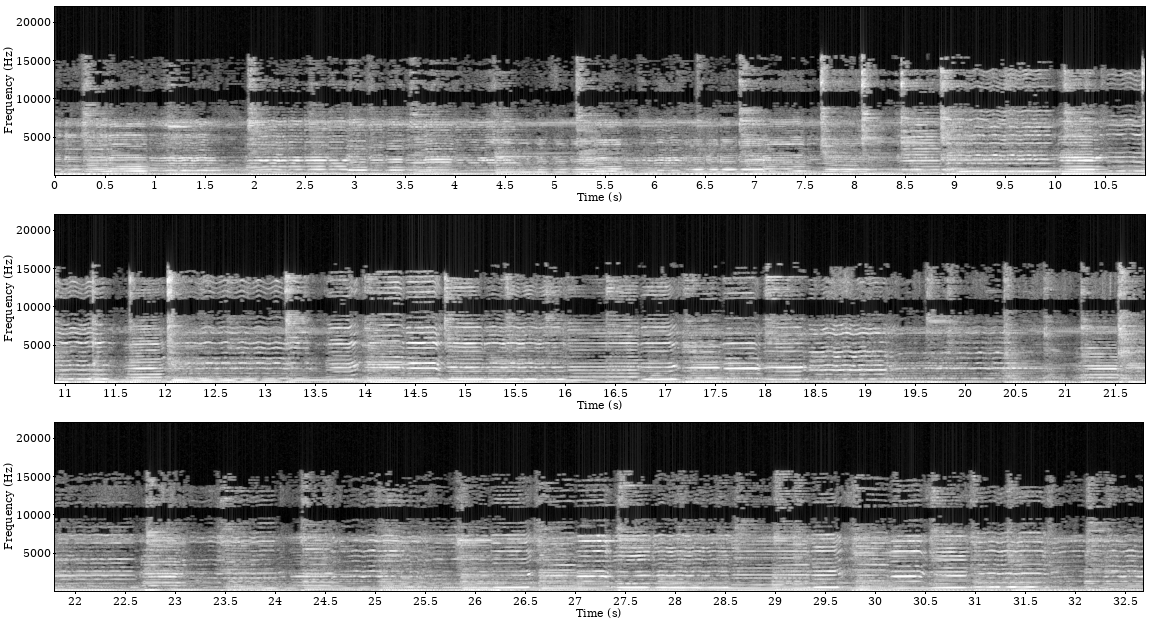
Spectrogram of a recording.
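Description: Live instrumental string-and-piano ensemble playing continuously: grand piano, cello, violin and acoustic guitar, with the violin prominent.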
